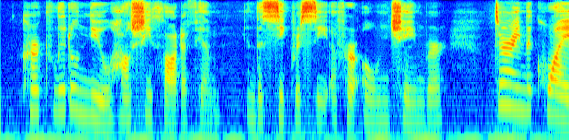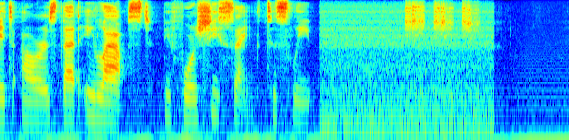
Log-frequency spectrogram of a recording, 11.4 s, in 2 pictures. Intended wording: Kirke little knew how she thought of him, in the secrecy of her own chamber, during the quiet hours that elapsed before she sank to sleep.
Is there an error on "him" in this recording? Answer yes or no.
no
